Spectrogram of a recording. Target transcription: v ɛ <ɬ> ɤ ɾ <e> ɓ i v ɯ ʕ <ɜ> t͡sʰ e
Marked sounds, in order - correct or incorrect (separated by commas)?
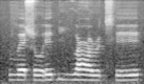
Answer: correct, correct, incorrect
